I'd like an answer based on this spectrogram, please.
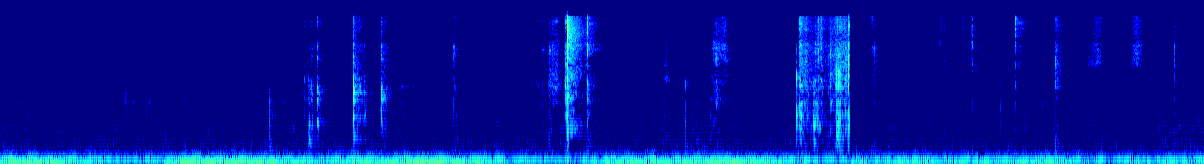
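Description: Scissors snipping through a clear plastic sticker sheet: sparse crisp snips and crinkles, the loudest about four seconds in and a quick cluster around six seconds. A faint steady low hum runs underneath.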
